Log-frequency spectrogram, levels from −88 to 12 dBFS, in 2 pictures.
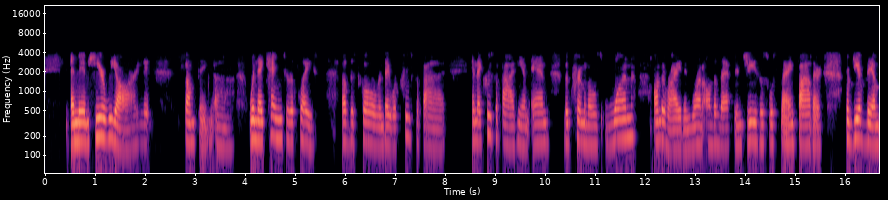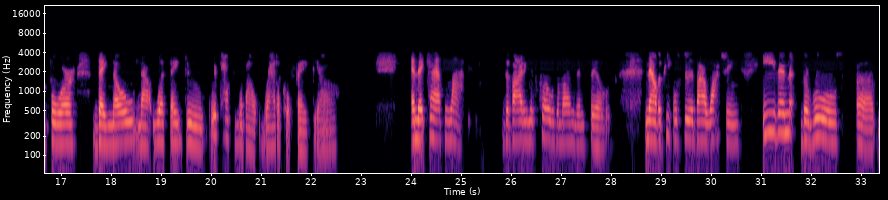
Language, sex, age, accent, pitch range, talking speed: English, female, 40-59, American, 145-185 Hz, 140 wpm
